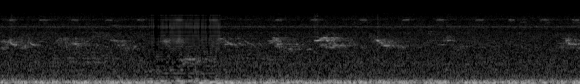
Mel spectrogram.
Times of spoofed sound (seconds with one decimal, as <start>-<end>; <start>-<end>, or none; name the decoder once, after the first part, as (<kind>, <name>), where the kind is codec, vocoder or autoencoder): 1.5-2.2 (vocoder, BigVGAN v2)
